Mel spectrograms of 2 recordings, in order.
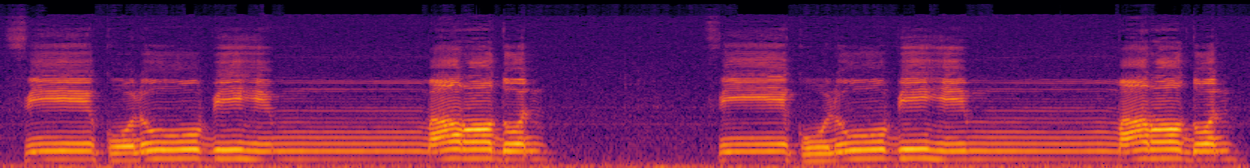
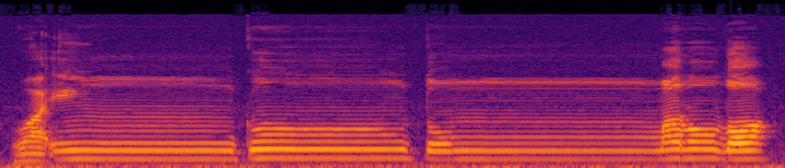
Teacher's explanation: Jadi didengungkan dengan sempurna dengungnya, karena ada mim sukun bertemu dengan huruf mim. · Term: idgham mutamasilain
